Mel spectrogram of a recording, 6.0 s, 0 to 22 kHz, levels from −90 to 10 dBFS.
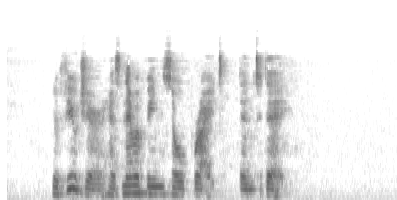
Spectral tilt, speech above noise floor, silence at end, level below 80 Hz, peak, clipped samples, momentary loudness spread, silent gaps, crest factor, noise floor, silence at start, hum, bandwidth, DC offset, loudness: -3.5 dB/octave; 41 dB; 1.65 s; -70 dBFS; -16 dBFS; under 0.1%; 9 LU; none; 20 dB; -74 dBFS; 0.8 s; 50 Hz at -65 dBFS; 10 kHz; under 0.1%; -33 LUFS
